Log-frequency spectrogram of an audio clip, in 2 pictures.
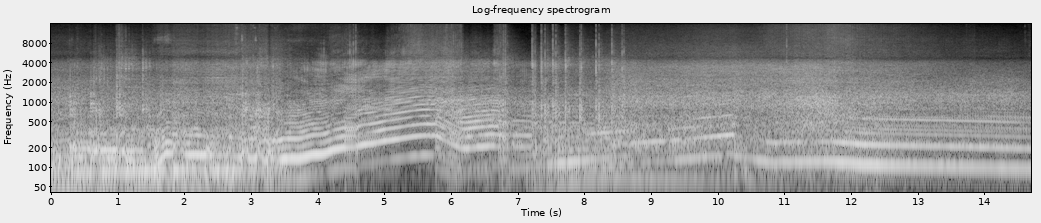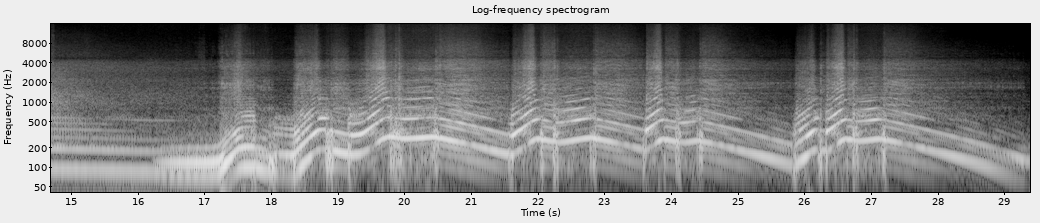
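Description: BMW M car engines: in the first half, hard acceleration with the revs climbing and breaking at gear changes, then a steady drone; in the second half, a parked E60 M5's V10 revved in a series of about seven quick blips, each rising and falling.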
